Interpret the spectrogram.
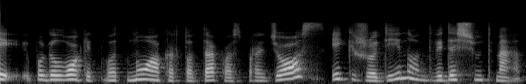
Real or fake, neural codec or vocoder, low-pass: fake; codec, 16 kHz, about 1 kbps, DyCAST, with the encoder's durations; 7.2 kHz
